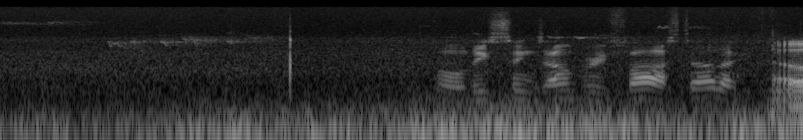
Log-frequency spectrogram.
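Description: A putter taps a golf ball.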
